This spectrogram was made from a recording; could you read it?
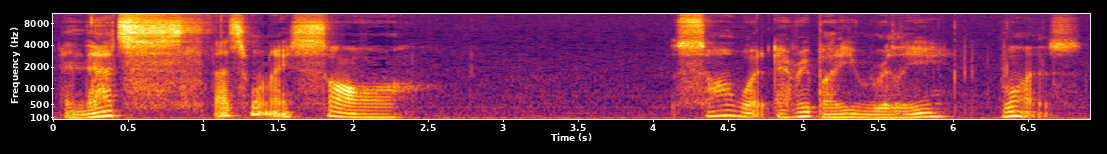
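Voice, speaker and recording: A man playing an unhinged, menacing survivor of a zombie apocalypse in a halting, intimate ASMR roleplay, in breathy whispers. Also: bright, forceful tone, slight background noise, exaggerated voice. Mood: grim, bitter. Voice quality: breathy whisper with low creaky undertones.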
